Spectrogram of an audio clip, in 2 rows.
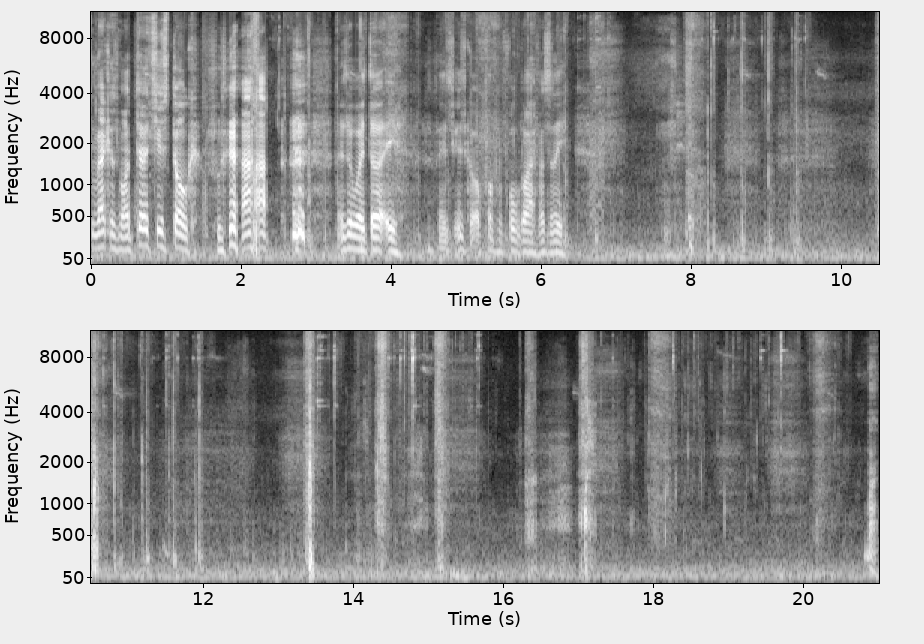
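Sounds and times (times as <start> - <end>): dog digging in soil: 0.1 - 9.7, 13.2 - 15.7.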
